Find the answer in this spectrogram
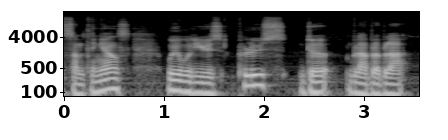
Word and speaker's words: plus: else we will use Palouse do blah blah blah notice this time that I am pronouncing the s as an S so for example here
